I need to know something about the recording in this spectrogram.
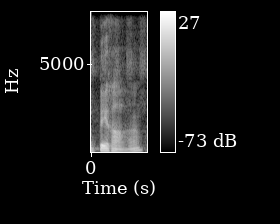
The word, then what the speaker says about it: Peyrat: Peyrat j'ai quelque chose je prononce à la française Napoléon paiera celui qui a réhabilité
